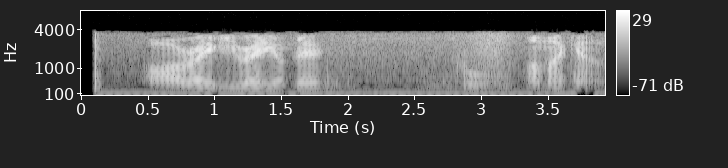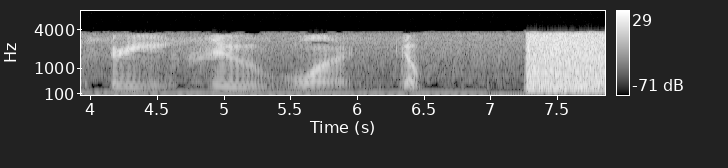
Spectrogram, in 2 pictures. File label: Family Radio Service (FRS)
